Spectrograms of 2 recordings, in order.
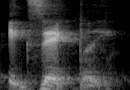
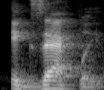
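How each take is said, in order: First: It is said in a New Zealand accent. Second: It is said in a plain American accent.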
